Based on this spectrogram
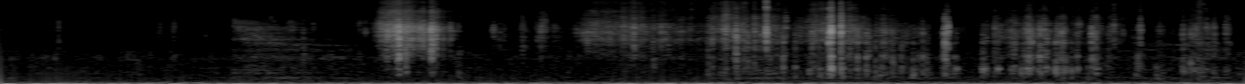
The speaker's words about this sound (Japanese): パチパチするアメちゃんも 耳元で食べていい？ きっと新感覚だよ。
